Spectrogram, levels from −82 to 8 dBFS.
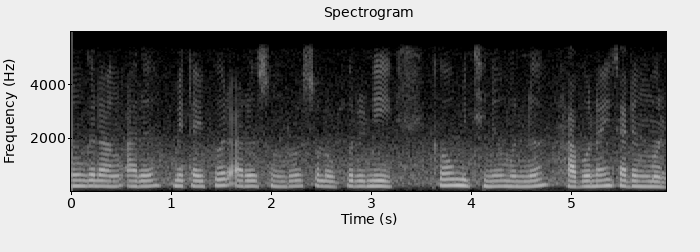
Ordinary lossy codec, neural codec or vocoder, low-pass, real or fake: none; none; 5.4 kHz; real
